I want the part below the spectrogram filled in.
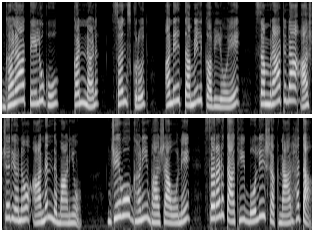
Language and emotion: Gujarati, neutral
